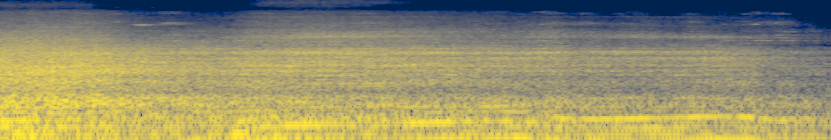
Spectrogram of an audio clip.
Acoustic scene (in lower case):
street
